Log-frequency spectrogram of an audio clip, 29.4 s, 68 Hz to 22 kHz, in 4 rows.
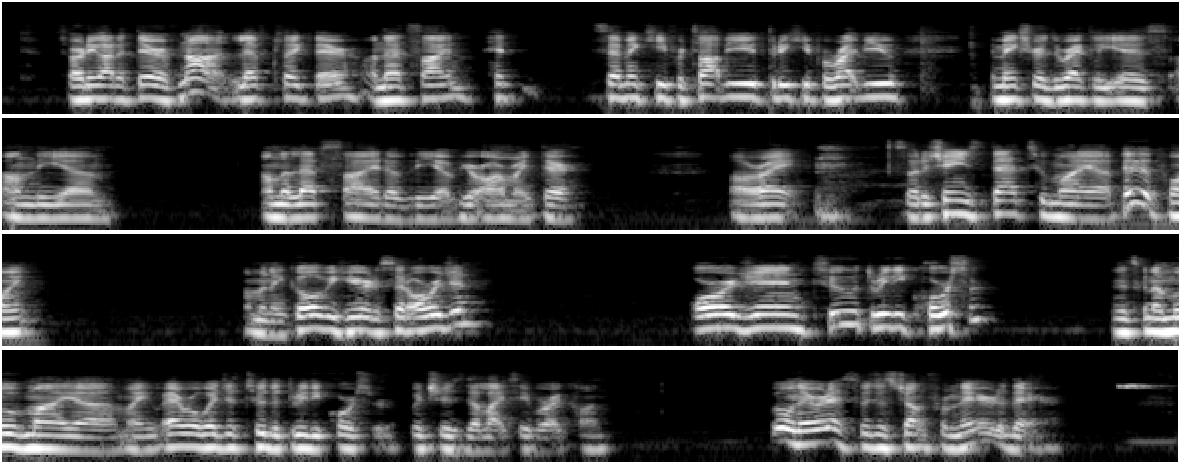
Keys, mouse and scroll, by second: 0.6-3.6 scroll up 2, 3.8 KP_7, 4.8 KP_3, 6.0 KP_1, 6.9-7.2 scroll down 2, 17.3 click.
